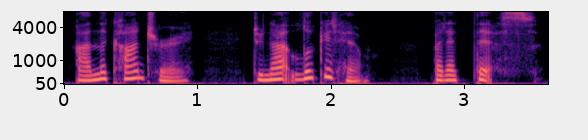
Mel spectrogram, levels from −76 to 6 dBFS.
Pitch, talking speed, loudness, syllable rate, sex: 215 Hz, 180 wpm, -20 LUFS, 5.1 syllables/s, female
